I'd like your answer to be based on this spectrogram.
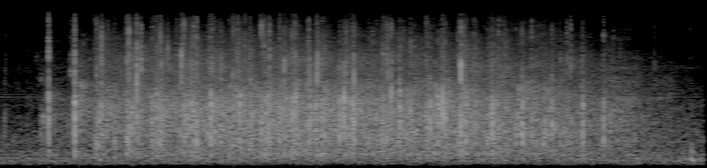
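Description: Audience at a press conference breaking into sustained applause, many hands clapping in a dense, steady wash that swells slightly in the middle and stays loud throughout without a break.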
